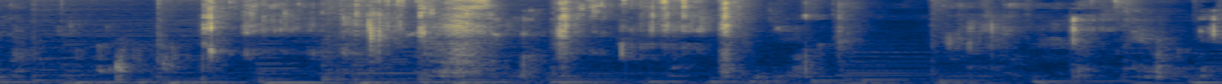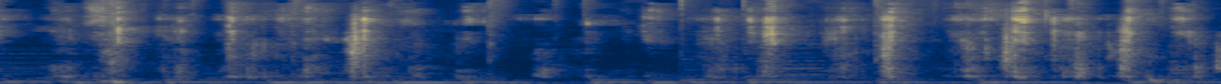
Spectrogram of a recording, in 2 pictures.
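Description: Close-miked chewing of a mouthful of deep-dish pizza: a rapid, irregular run of small wet clicks and smacks.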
